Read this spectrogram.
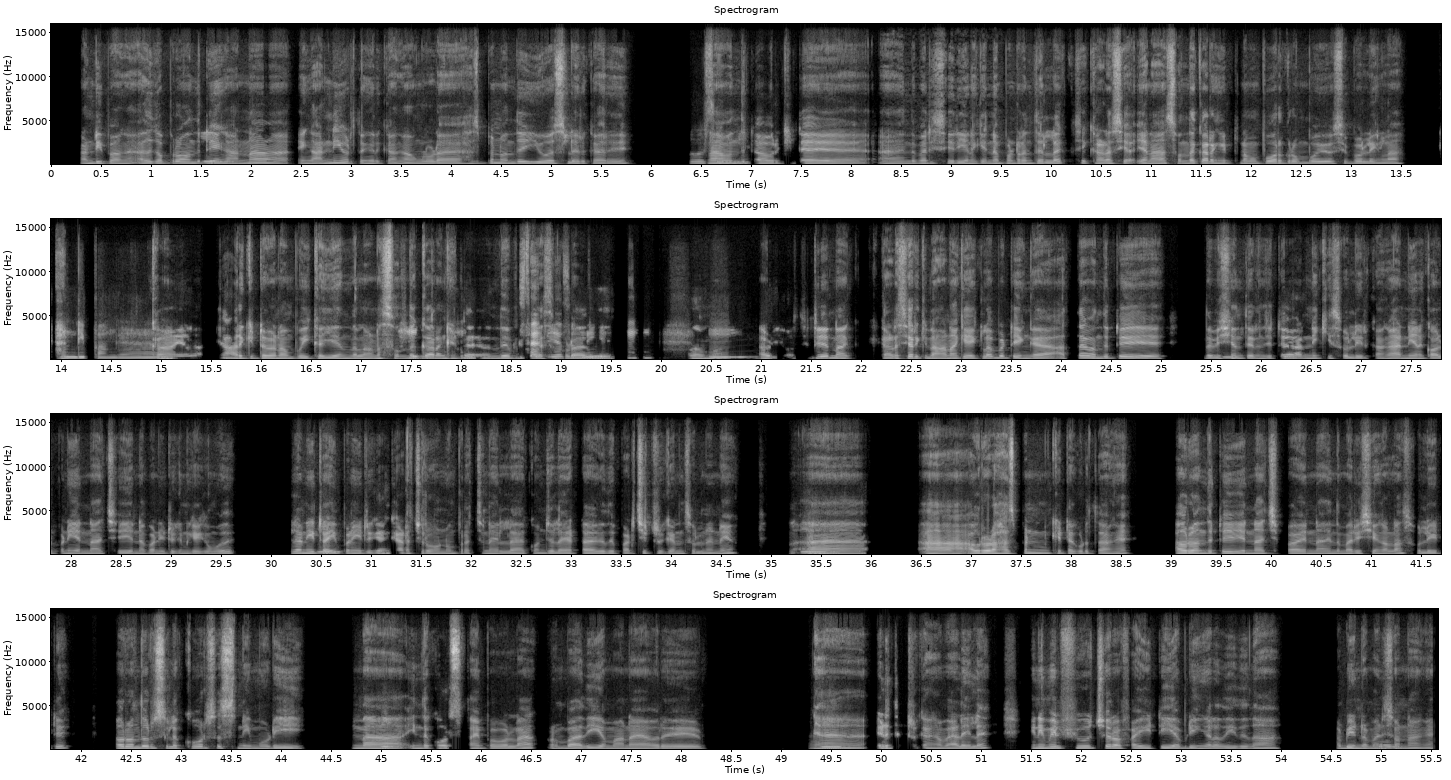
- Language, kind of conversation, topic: Tamil, podcast, உங்கள் தொழில் முன்னேற்றத்திற்கு உதவிய வழிகாட்டியைப் பற்றி சொல்ல முடியுமா?
- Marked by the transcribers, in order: unintelligible speech; laughing while speaking: "சரியா சொன்னீங்க"; laugh; other noise; in English: "பியூச்சர் ஆஃப் ஐடி"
